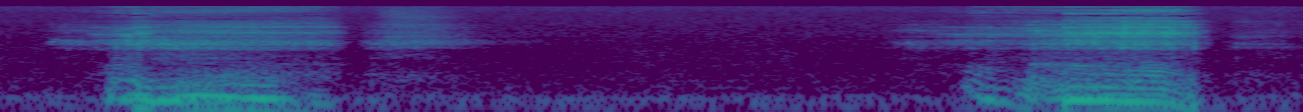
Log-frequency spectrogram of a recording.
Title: Trying to sleep with husband snoring super laud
